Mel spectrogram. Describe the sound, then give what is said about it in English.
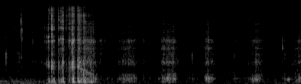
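Crisp crunching of a snack resembling a smashed tater tot being chewed, starting with one loud bite and continuing as a series of softer rhythmic chews over a few seconds, with no talking. “It's definitely crunchy.”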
